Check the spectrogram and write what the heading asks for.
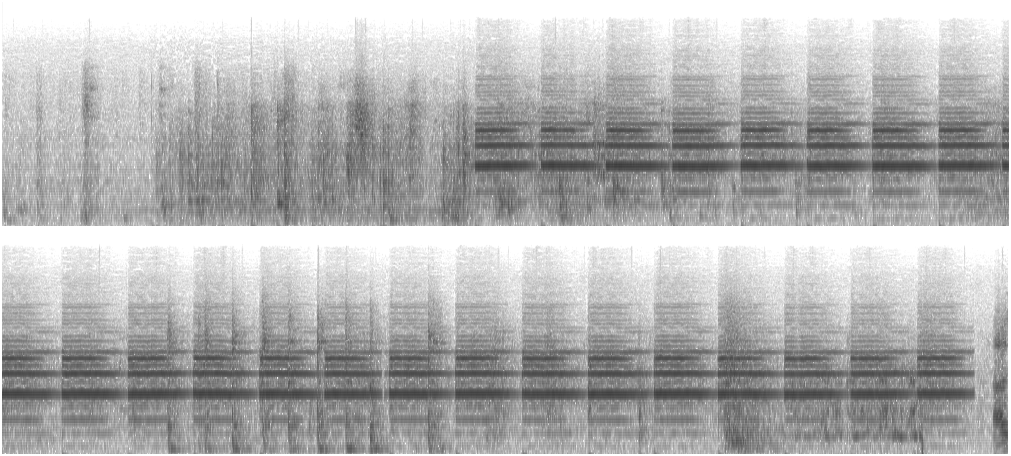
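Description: Submarine general alarm sounding for battle stations: a pitched bong repeating about two times a second, starting about five seconds in and running until just before the end. Before it comes a few seconds of scuffling movement.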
